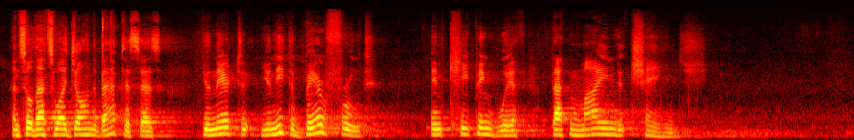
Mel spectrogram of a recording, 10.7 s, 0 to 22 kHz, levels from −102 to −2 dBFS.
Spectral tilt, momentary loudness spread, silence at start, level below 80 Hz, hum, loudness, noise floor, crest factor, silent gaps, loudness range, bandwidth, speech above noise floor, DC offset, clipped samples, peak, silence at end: -5.5 dB/octave; 16 LU; 0.15 s; -80 dBFS; none; -32 LUFS; -66 dBFS; 20 dB; none; 5 LU; 16.5 kHz; 35 dB; under 0.1%; under 0.1%; -12 dBFS; 1.5 s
